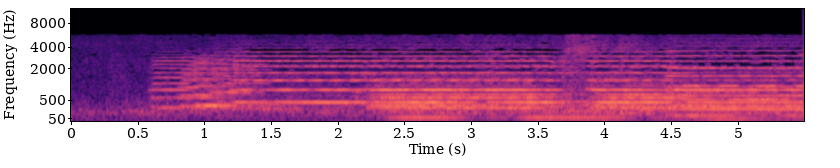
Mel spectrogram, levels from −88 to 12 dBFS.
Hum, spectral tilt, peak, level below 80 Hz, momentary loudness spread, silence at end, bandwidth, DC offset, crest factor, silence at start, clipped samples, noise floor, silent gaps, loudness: none; -6.5 dB/octave; -4 dBFS; -36 dBFS; 5 LU; 0 s; 6.2 kHz; under 0.1%; 14 dB; 0.35 s; under 0.1%; -42 dBFS; none; -17 LUFS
